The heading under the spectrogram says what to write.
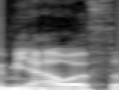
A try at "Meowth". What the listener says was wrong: Did you say Meowth? There's an extra syllable in there? Meowth.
